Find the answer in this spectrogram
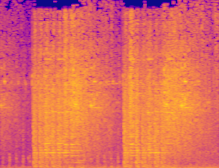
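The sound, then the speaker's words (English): In a video game, loud automatic gunfire shoots down incoming rockets. The rapid bursts are dense and continuous, broken by a brief lull before the firing resumes. “Getting a little too close there. So I'm using Alt to shoot the rockets down.”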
